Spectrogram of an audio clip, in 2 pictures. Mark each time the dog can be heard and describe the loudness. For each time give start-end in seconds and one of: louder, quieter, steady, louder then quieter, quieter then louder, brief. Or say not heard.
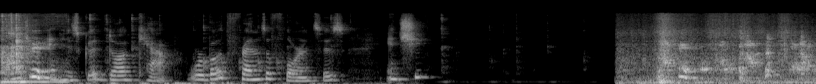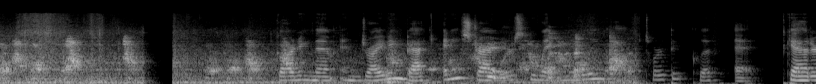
6.2-14.6 quieter.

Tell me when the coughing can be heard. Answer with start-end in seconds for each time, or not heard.
0.1-0.5, 6.7-8.2, 12.8-14.5.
